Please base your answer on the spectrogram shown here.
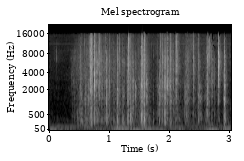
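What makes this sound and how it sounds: A full bag of Zapp's Evil Eye potato chips, made of metallized plastic film, is held and squeezed by the fingertips of both hands over a red box. After a brief quiet start, a dense run of bright, sharp crinkling bursts follows, each snapping off quickly with little low end.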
